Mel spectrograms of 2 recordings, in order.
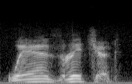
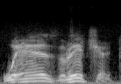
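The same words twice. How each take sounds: First: Cold interrogation. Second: Slow, pressing, a bit louder; cold interrogation. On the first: Villain interrogates slowly. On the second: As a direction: press her harder. Villain repeats louder. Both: Acted.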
